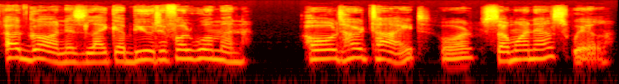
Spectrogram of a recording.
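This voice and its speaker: An actress playing a poised, confident, seductive thief in a video game, with cool, teasing delivery. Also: female voice, fairly high pitch, steady tone, normal speed, gravelly, a little mellow, no room sound. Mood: teasing confidence. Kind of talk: video game character voice lines.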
